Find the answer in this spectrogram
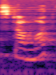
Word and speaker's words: stomach: says to us is if a noun has ch at its end but its pronunciation sounds like k we will use s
